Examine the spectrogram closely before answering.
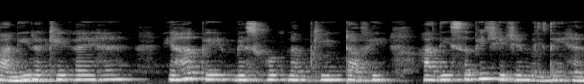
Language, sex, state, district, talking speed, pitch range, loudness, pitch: Hindi, female, Maharashtra, Aurangabad, 145 wpm, 205-220 Hz, -14 LUFS, 215 Hz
